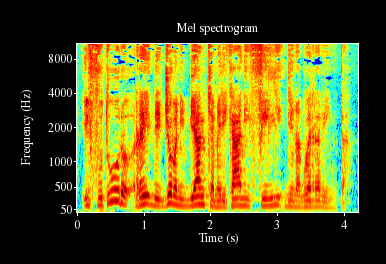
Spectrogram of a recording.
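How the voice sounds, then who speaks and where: Man, husky voice, mid-pitched, scripted story narration, theatrical emphasis, deliberate pauses. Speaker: author and narrator.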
